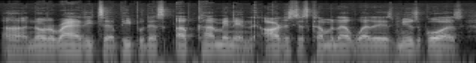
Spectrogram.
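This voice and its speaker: A man's voice: on the low side, little pitch movement, fairly quick, fairly bright tone. A man, a rapper guest chatting on a radio show in a studio, laid-back and hesitant with fillers. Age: 40s. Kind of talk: casual radio chat.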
